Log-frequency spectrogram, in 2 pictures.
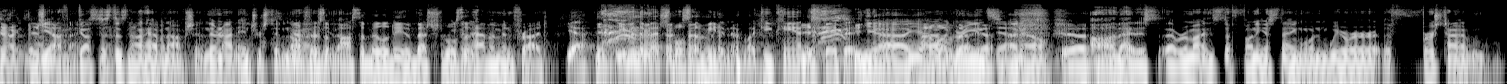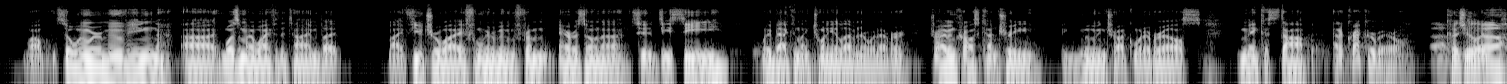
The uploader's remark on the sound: at the RenderATL conference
